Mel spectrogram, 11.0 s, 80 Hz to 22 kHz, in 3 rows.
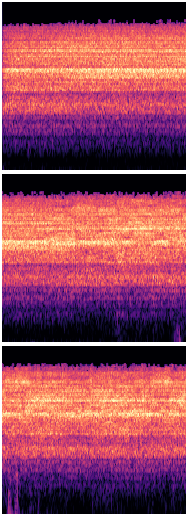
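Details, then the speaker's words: Stuart 10V model steam engine on its first trial run on compressed air at about 18 psi: steady loud hiss of air blowing straight through with no exhaust beats. The slide valve isn't seated, so the engine won't run. "Well, it seems as if our slide valve isn't seated."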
